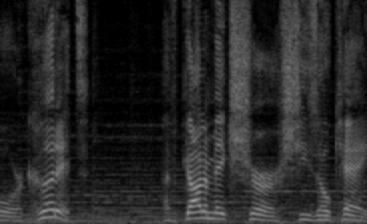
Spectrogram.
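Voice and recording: Faint music plays behind a man's put-on character voice, which is slow, fairly high in pitch, bright and sharp in tone, with lively intonation.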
